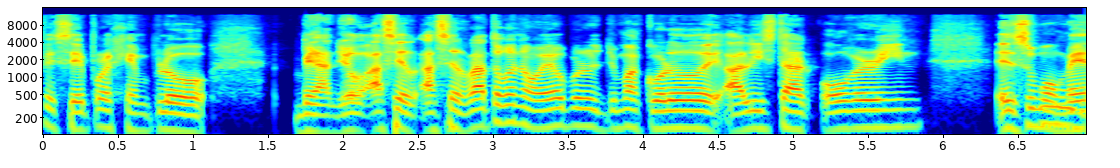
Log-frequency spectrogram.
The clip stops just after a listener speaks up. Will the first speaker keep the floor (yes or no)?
yes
